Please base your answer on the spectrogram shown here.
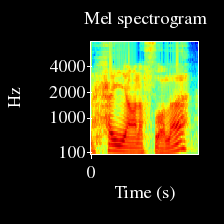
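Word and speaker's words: حي على الصلاة: harus kita perhatikan ya Yang pertama adalah haknya jadi pastikan ketika mengucapkan Hayya alassholah haknya juga Betul hack ya hai hahaha ditenggorokan tengah ya Ha hai ialah tapi Hayya Alal Falah gede hahaha nyolok boleh seperti itu yang kedua adalah haya-haya desa di ya Nya ditasydid sehingga tekan Ha iya kan khayala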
